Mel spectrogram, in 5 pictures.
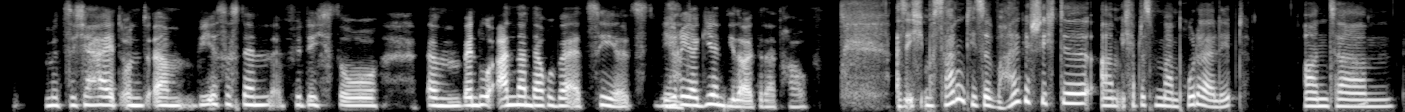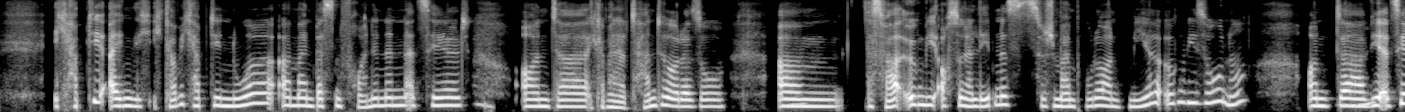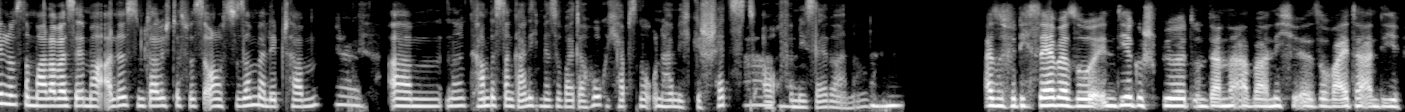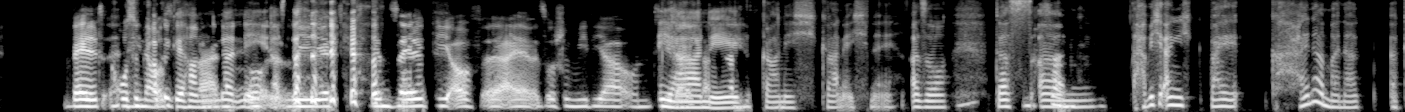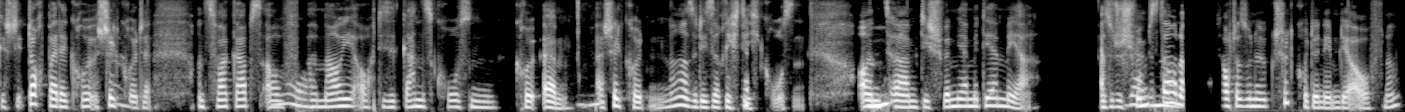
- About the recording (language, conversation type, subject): German, podcast, Welche Tierbegegnung hat dich besonders bewegt?
- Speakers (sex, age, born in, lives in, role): female, 40-44, Germany, United States, host; female, 50-54, Germany, Germany, guest
- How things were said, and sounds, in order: other background noise; laugh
